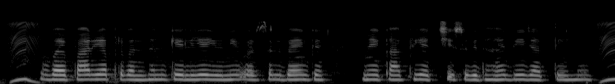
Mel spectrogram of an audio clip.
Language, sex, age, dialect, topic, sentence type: Hindi, female, 25-30, Kanauji Braj Bhasha, banking, statement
